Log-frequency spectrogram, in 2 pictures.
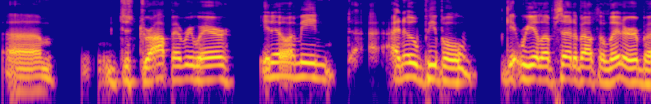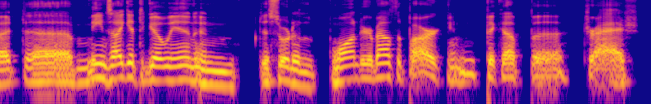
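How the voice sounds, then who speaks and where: A man's voice: on the high side, measured pace, vocal fry, no echo, clean studio sound. A man playing an easygoing, gossipy maintenance worker in a tabletop game, rambling in folksy, ungrammatical working-man speech. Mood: chatty, musing.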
